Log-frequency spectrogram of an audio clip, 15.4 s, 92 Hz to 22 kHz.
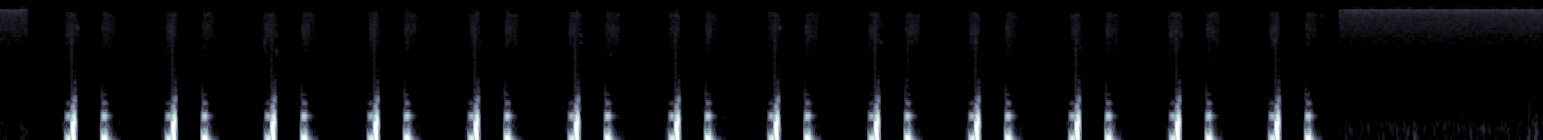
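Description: Regular heart sounds at about 60 beats a minute, with a crisp early systolic click: an aortic ejection click from a bicuspid aortic valve. Brief noise at the end.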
